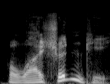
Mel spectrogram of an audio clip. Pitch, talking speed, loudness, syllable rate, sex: 120 Hz, 165 wpm, -18 LUFS, 3.2 syllables/s, male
